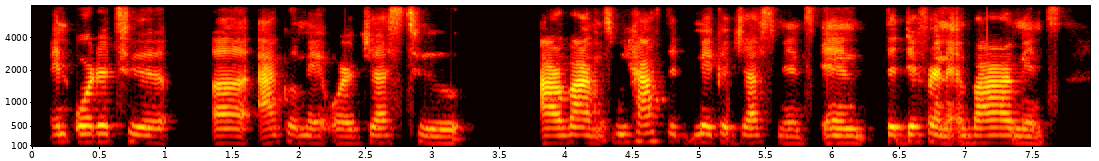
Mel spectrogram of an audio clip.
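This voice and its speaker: The voice has an American accent. It moves at a fairly slow pace. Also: woman. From Nigeria. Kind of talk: casual chat. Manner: halting, many fillers.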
